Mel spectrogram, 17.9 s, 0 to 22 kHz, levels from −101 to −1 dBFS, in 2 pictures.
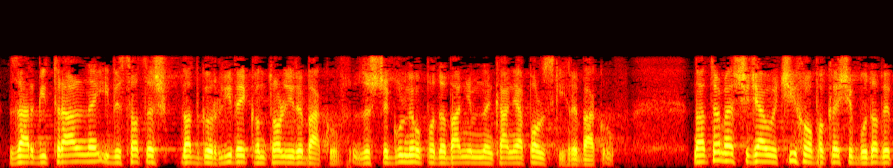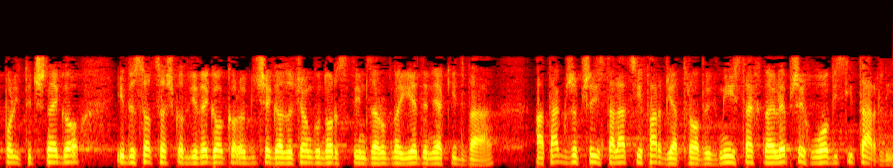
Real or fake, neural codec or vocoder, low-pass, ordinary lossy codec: real; none; 5.4 kHz; none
